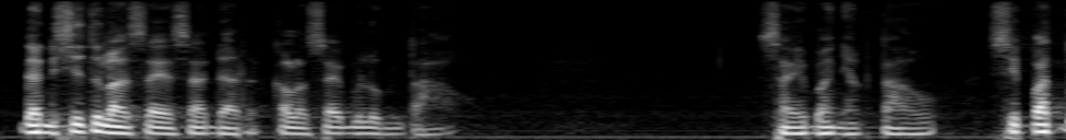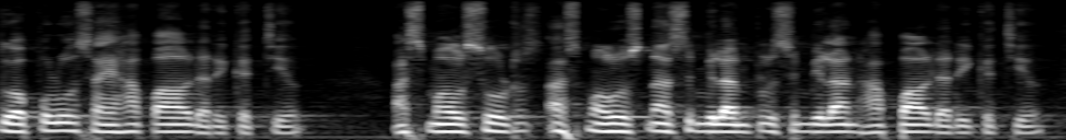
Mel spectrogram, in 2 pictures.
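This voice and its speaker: A male spiritual teacher giving a sermon, telling stories and moving from quiet asides to loud, emphatic points. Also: mid-range voice. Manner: storytelling, swings from quiet asides to emphatic raised lines. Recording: long reverb, speaker set back from the mic.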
